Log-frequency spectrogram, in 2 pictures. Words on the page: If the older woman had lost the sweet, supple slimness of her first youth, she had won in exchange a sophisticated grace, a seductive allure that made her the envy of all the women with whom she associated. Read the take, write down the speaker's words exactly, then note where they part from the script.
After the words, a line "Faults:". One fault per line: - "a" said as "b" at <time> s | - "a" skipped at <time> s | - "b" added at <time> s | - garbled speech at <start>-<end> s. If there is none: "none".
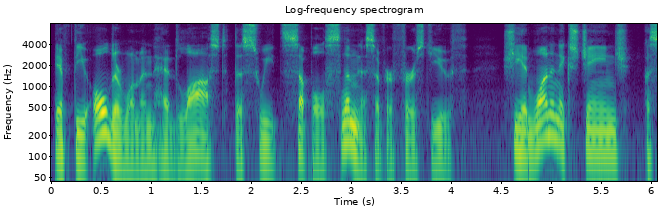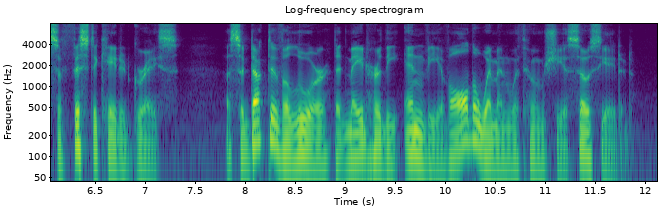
If the older woman had lost the sweet, supple slimness of her first youth, she had won in exchange a sophisticated grace, a seductive allure that made her the envy of all the women with whom she associated.
Faults:
none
